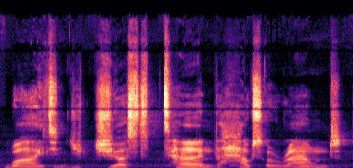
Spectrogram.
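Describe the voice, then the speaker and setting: A man's voice: medium pitch, slow, pushed and bright, slight background noise. A man playing a wry, bookish son with a theatrical bent in an audio drama.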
